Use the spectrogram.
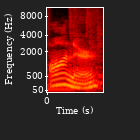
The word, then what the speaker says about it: honor: elephant an honor because honor although it starts with H that H is silent so it makes the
